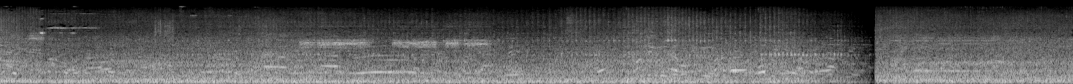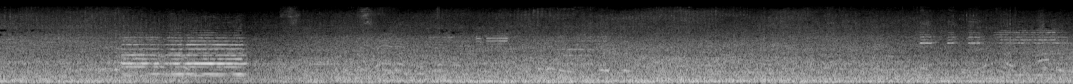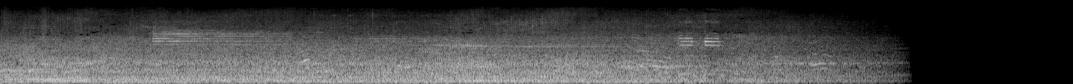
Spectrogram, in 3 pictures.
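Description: Busy city street traffic of motorcycles and cars, with people talking and short horn toots scattered through. One longer, louder horn blast comes about twelve seconds in, and the sound fades out at the end.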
